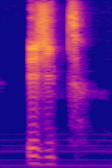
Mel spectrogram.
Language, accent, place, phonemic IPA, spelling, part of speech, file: French, France, Lyon, /e.ʒipt/, Egypte, proper noun, LL-Q150 (fra)-Egypte.wav
- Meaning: alternative form of Égypte: Egypt (a country in North Africa and West Asia)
